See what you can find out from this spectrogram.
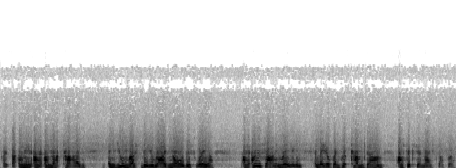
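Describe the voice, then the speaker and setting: A woman playing a frightened, evasive frontier wife with a halting, nervous delivery in an old radio western drama. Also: mid-range voice, expressive, pushed and bright. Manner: halting, nervous, breaking off and repeating. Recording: noisy vintage radio recording.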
